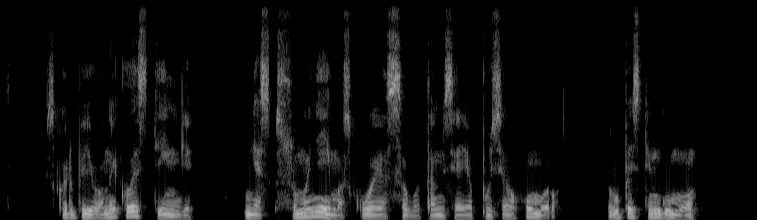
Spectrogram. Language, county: Lithuanian, Klaipėda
